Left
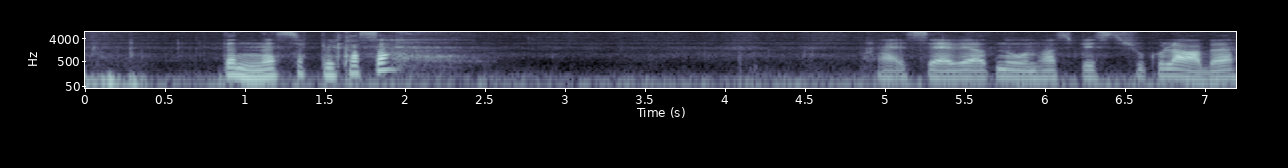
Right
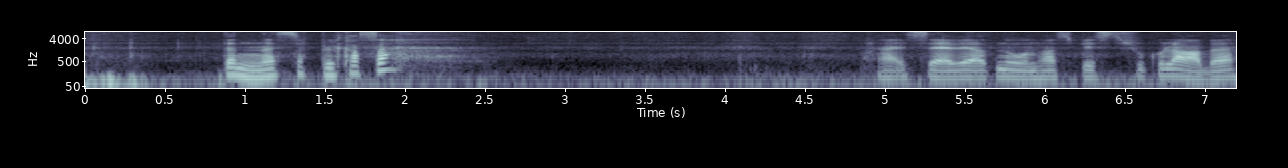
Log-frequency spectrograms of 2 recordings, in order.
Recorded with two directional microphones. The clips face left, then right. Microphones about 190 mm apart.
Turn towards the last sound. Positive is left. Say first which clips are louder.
# even
turn(degrees=5)  # may be behind; listen again after turning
